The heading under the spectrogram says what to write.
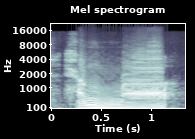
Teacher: حما ناک میں آواز جانی چاہیے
